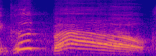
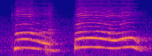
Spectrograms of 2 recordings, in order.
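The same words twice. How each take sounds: First: Said in the usual way. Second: Very high, delighted praise; squeaky happy praise; dog praise. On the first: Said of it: "and say". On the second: Real, not acted. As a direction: gush over the pup. Praising the dog right after.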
